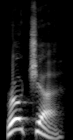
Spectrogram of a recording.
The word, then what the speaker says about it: Roa: my last name wrong it's Spanish pronounced see I just did it right there it's roach roacha roacha he always pronounces it like the word though see I'll try to remember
